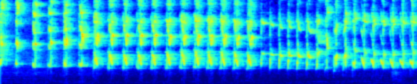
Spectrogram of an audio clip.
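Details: Koslet song of a lovebird: a fast, continuous stream of shrill, buzzy chirps, about three per second, that drops slightly in pitch toward the end.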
